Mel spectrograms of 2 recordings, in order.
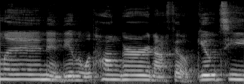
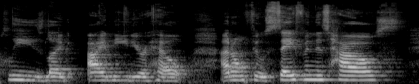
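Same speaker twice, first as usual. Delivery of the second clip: acted-out crying, tearful voice. Recalling calling him for help during a family situation, reenacting crying on the phone. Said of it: "I was calling him on the phone crying".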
